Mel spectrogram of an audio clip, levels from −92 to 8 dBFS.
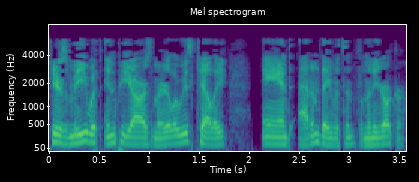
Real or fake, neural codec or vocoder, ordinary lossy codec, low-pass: real; none; MP3, 24 kbps; 7.2 kHz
